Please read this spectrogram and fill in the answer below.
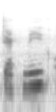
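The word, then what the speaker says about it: technique: यहाँ है यूनिक, टेक्निक और मॉस्क, मॉस्क क्यू नहीं बोलते, मॉस्क, QUE याद रख ले, QUE ये पैटर्न है, इसको पढ़ेंगे, क लास्ट में आएगा स्पेलिंग के ये पैटर्न।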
